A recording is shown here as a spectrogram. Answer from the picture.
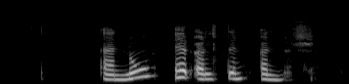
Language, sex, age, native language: Icelandic, female, 30-39, Icelandic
